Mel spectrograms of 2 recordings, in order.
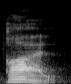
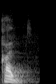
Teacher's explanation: ويزيد التفخيم على القاف المفتوحة التي هي أعلى ما ذكرنا مقارنة بالحركات إن جاء بعد القاف المفتوحة ألف مثل قال، فقال لأنه اجتمع فيها فتح القاف مع فتح الفم لحرف آ، قا في قال تكون أكثر تفخيما من قد التي فيها فتحة فقط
